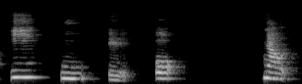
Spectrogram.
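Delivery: normal talking voice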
